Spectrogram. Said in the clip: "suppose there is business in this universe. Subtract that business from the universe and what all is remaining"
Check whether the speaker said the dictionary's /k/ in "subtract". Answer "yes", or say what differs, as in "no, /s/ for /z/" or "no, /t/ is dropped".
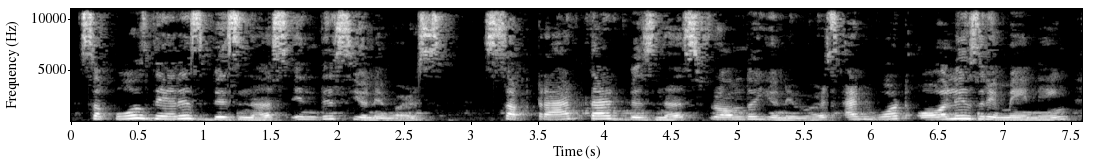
yes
